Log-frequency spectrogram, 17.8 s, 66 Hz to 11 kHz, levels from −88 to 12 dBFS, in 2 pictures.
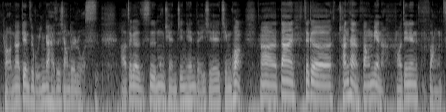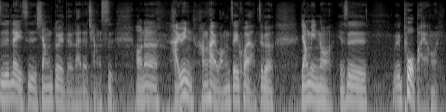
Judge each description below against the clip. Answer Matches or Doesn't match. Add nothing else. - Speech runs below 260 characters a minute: Matches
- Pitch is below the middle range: Matches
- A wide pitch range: Doesn't match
